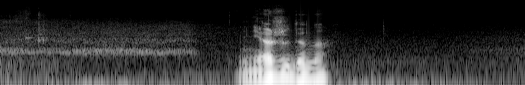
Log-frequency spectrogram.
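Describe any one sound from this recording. Tyres screech as a car skids sideways.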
